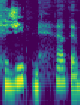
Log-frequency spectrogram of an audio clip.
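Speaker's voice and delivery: muttered under the breath. Voicing a character answering the spirit, muttered under her breath. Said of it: "Under her breath".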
